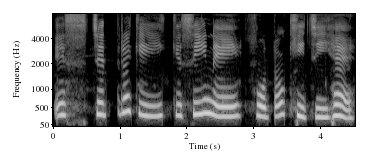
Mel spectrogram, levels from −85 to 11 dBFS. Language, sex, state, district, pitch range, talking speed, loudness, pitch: Hindi, female, Madhya Pradesh, Dhar, 270-320 Hz, 105 wpm, -14 LUFS, 290 Hz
